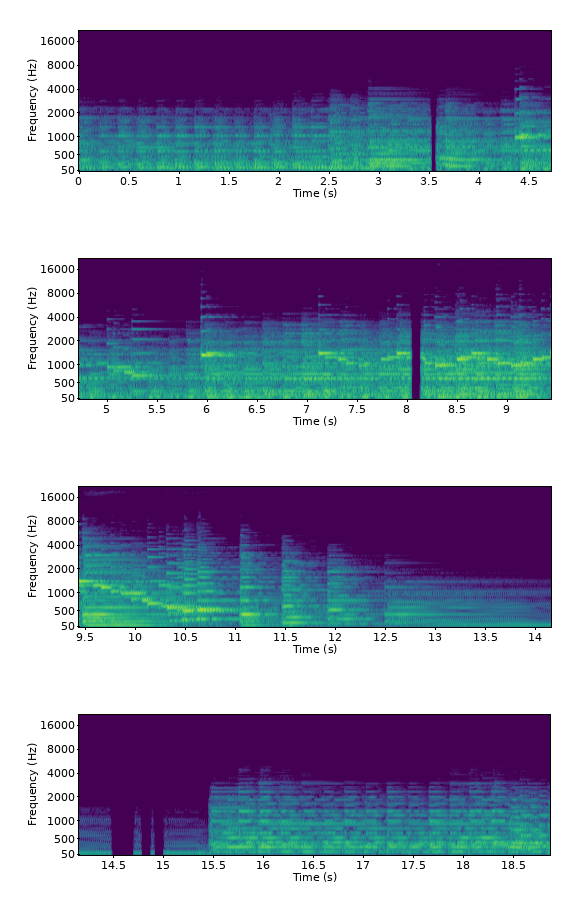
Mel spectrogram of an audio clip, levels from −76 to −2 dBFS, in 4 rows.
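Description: Digital broadcast dropouts interrupt the music at 3.5–3.58 s, 8.02–8.18 s and 14.47–15.05 s. The receiver lost valid frames and muted, fading out over 20 ms each time. The first gap removes about 43 ms, which fits one lost frame. The second removes 85 ms, about two frames. The last is a cluster of short holes across 512 ms, totalling 384 ms with the longest run 213 ms. The music resumes later in the programme, with the missing material gone.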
